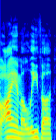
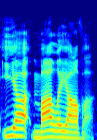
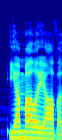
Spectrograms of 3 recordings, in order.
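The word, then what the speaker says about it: Iamaleava: and a lot of people call him nicoo I am Aliva that's not how you pronounce it it's uh Iya malava IAM malava this is the hardest quarterback name to pronounce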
